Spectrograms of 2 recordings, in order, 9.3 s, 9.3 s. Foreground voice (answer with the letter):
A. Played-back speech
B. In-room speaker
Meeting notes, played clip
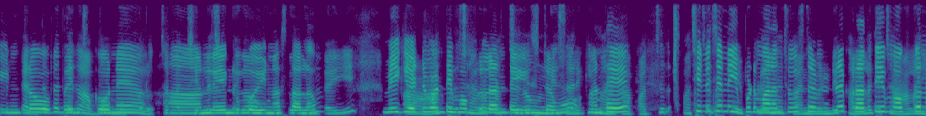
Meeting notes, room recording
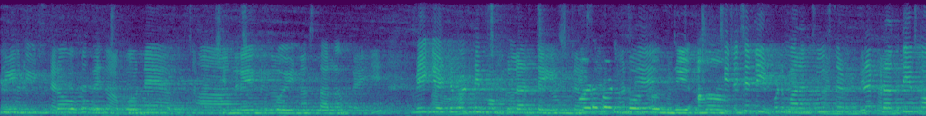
B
